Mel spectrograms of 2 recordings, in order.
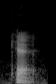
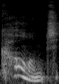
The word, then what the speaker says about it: can't: Jay puts a stop on the word so it ends suddenly and the T disappears. See if you can hear the difference. Can, can't. Can, can't. Can, can't. They sound similar, don't they? But can't is a little shorter. It ends more suddenly.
